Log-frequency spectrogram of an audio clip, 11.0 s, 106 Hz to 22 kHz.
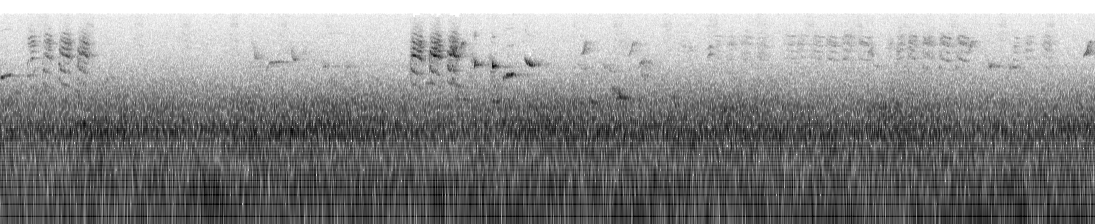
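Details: Recently fledged tits exploring and being fed on 19 May utter clustered bursts of high, scratchy begging notes, with brief chirps and faint whistles from other birds between the bursts.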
